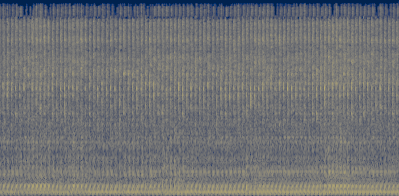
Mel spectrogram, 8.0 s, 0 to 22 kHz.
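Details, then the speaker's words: 2009 Subaru Forester X NA EJ253 with remanufactured OEM heads, second start after engine install: uneven, lumpy idle with a wandering beat; rough idle from a vacuum leak, one airbox/intake hose unplugged and another in the wrong spot. "Well, I would not say that was a terrific second start, but I could find this hose here off the airbox and this hose off the intake were one of them was unplugged. The other one was in the wrong spot."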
